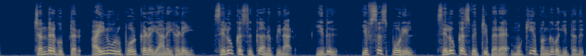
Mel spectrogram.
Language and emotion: Tamil, neutral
